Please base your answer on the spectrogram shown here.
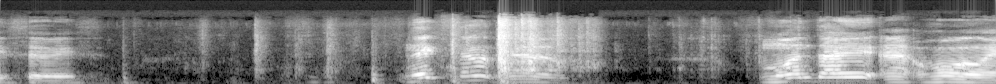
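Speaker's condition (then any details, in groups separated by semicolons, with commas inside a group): Ataxic cerebral palsy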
